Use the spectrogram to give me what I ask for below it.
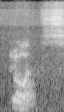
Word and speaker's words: clothes: When we have cloth c o t h cloth singular then we say o cloth but when we are saying plural clothes then it'll be o sound long o sound.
